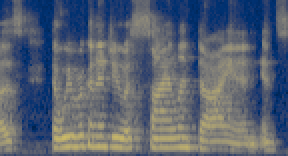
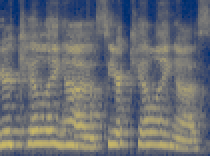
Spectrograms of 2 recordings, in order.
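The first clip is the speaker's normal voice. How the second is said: put-on man's scream, pitched high; 5 semitones higher than usual. Retelling a protester screaming from a pew: imitating a man screaming. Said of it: "starts screaming at O'Connor".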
